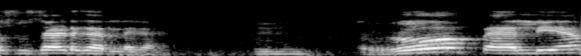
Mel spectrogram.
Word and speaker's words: rhopalium: ओहो, वो रोपैलियम है। हाँ हाँ हाँ रोपैलियम, देख रहे हो, तुम साला रोफालियम।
